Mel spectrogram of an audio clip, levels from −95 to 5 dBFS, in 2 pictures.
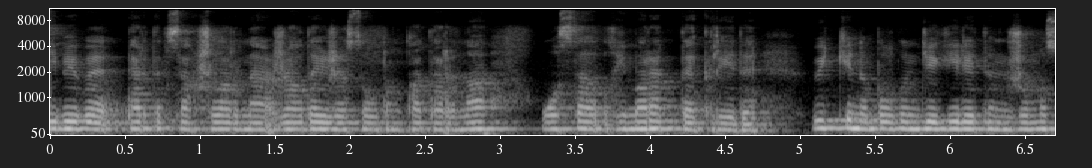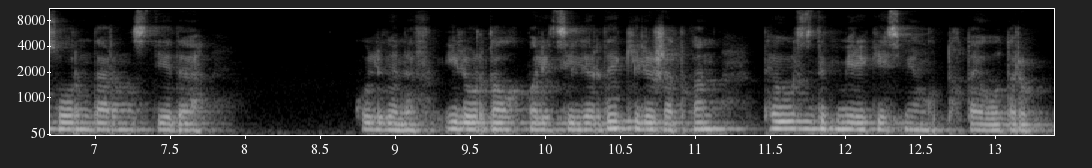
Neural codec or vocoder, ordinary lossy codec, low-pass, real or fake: none; none; none; real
